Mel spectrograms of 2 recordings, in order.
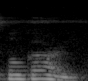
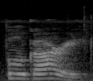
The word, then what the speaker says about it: Bulgari: you meant be l g i it is pronounced as Bulgari no God she is not listening Bulgari okay so we have Bulgari Rose perfume okay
